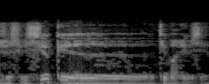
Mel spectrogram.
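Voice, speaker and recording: A man's voice sits at a medium pitch. Music plays behind it. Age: 60s. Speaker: football club president. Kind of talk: radio interview. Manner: halting.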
